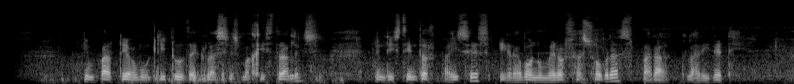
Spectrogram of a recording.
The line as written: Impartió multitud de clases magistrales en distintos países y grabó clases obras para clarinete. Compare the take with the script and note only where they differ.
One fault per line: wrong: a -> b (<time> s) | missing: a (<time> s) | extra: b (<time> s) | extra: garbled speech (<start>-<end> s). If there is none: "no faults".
wrong: clases -> numerosas (5.3 s)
